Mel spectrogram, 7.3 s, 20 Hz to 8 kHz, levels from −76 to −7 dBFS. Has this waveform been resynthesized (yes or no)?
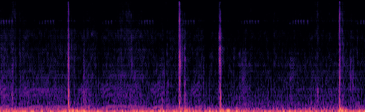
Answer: yes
